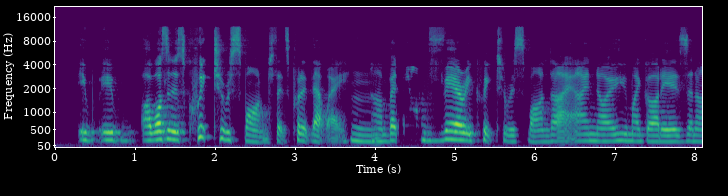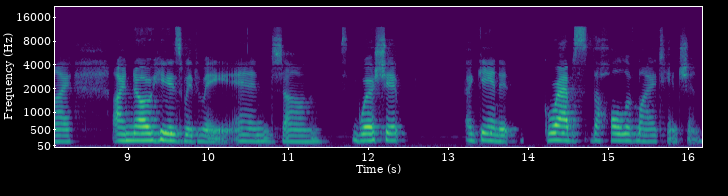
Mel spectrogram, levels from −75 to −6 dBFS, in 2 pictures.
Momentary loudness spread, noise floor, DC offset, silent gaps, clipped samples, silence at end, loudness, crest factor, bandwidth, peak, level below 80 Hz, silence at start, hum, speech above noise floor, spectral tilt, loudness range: 14 LU; -70 dBFS; under 0.1%; none; under 0.1%; 0 s; -29 LUFS; 24 dB; 13 kHz; -6 dBFS; -72 dBFS; 0.3 s; none; 41 dB; -4 dB/octave; 5 LU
